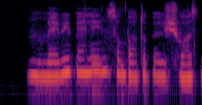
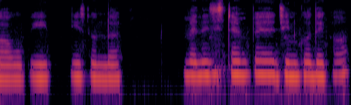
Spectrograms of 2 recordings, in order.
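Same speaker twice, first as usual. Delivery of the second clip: usual speaking voice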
